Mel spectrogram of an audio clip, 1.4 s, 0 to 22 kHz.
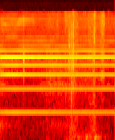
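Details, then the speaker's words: LM386N 0.5 W audio amplifier at maximum 200x gain, 9 V supply, loudspeaker output. A constant piercing whistle near 800 Hz then cuts off abruptly. Parasitic oscillation is confirmed on the oscilloscope. "and you'll hear that annoying sound on the background it's nine volts now here here is my oscilloscope that's connected to the loudspeaker and you can surely see that there are oscillations in that circuit"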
